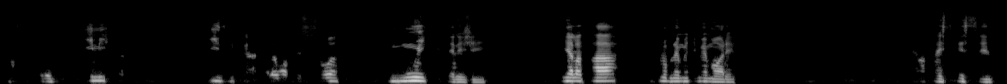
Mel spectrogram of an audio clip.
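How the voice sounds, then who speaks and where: High-voiced Brazilian male preacher. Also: rough recording. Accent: Brazilian Portuguese. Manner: storytelling, often repeating words and phrases. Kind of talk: sermon with personal storytelling.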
